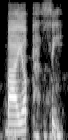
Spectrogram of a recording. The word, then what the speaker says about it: biopsy: you say the word biopsy yeah so when you pronounce it it should we should emphasize the P sound so it should be by up biopsy yo and then see and see it biopsy so are there words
